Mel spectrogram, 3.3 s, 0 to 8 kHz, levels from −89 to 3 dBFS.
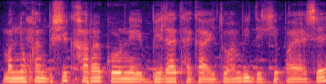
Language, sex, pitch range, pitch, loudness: Nagamese, male, 100-115 Hz, 105 Hz, -14 LUFS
